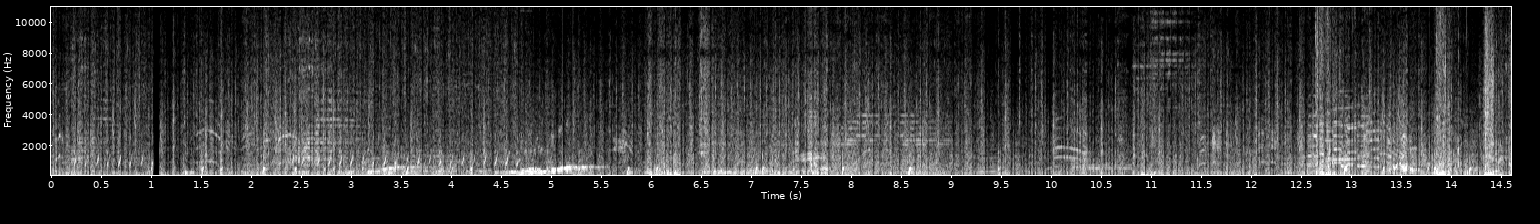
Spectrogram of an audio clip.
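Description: Fiery blasts whoosh and explode.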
